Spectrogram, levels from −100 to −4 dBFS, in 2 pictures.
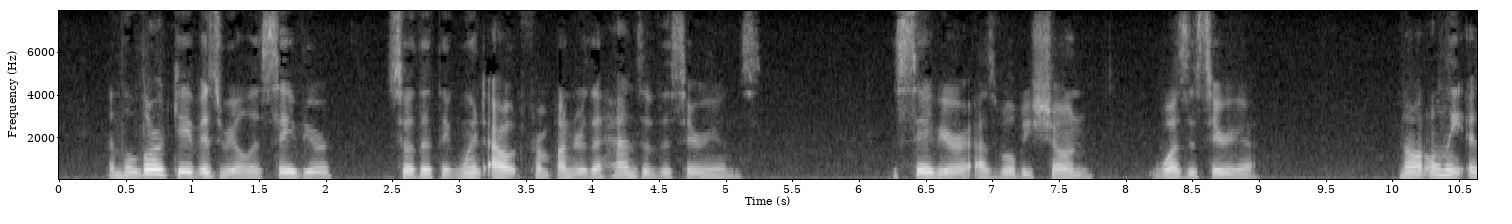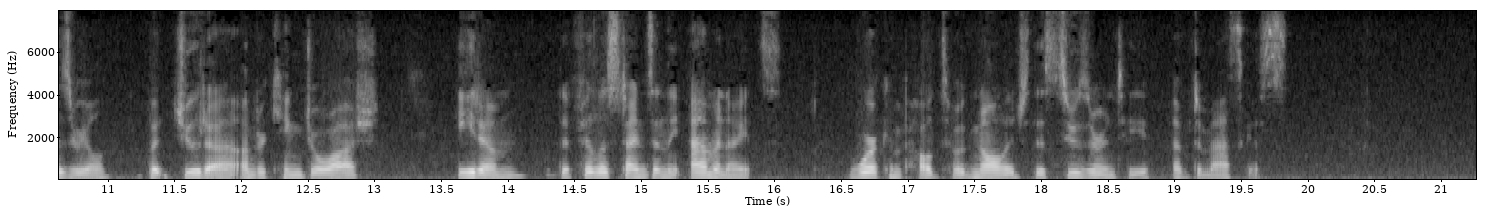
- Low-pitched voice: No, medium, 155 Hz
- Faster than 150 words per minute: No, average, 140 wpm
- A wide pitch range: Yes, wide, 5.7 semitones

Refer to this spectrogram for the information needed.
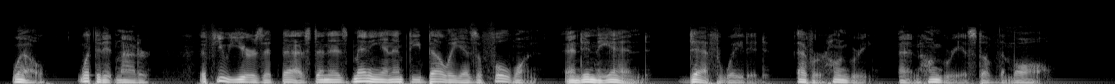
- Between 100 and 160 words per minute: No, average, 180 wpm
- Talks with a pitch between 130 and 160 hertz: No, low, 100 Hz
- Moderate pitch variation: Yes, average, 3.6 semitones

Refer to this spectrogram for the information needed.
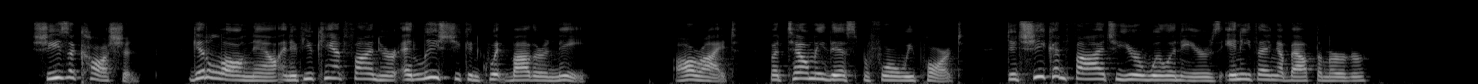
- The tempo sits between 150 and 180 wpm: Yes, average, 160 wpm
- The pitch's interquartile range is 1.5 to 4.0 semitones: No, wide, 5.5 semitones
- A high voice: Yes, high, 210 Hz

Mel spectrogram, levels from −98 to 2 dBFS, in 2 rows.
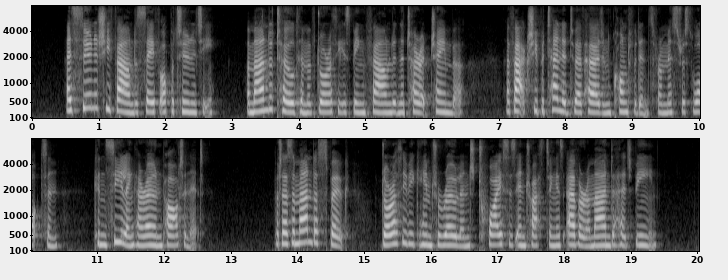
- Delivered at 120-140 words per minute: No, average, 160 wpm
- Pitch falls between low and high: No, very high, 250 Hz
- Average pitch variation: No, narrow, 1.8 semitones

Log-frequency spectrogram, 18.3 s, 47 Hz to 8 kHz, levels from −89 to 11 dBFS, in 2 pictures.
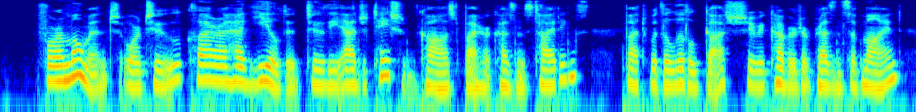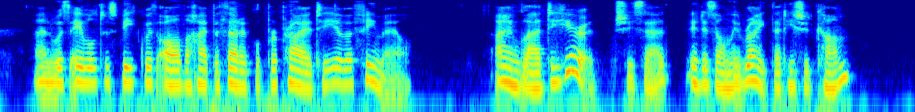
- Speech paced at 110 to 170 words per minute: No, average, 185 wpm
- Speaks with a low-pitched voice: No, medium, 165 Hz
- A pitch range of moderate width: Yes, average, 3.5 semitones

